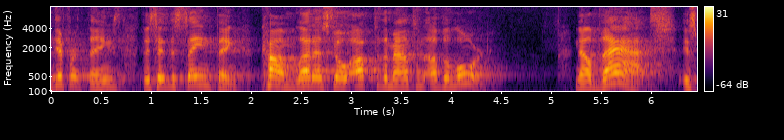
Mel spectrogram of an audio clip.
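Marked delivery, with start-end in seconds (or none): none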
